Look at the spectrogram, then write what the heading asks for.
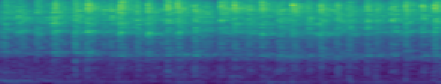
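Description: Dice rattle and clatter steadily, a dense run of rapid bright clicks with no pauses, like several dice being shaken and rolled together. No one speaks.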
